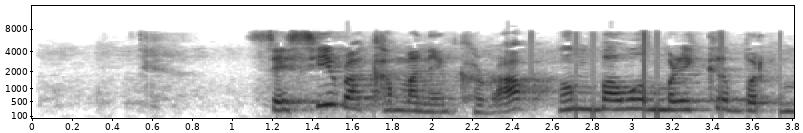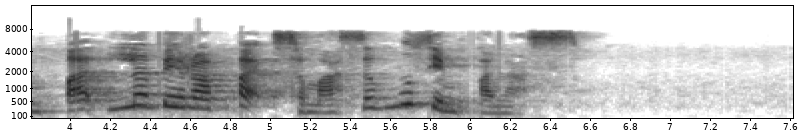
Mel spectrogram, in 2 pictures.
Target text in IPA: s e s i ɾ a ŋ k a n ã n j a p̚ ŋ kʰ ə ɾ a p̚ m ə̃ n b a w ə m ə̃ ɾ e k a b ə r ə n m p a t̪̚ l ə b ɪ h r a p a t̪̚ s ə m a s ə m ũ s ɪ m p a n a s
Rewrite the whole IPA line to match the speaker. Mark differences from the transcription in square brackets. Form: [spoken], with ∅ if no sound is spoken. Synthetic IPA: s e s i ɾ a [∅] k a [m] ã n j a [∅] ŋ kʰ ə ɾ a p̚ m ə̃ [m] b a w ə m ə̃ ɾ e k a b ə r ə [∅] m p a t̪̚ l ə b ɪ h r a p a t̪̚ s ə m a s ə m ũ s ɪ m p a n a s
